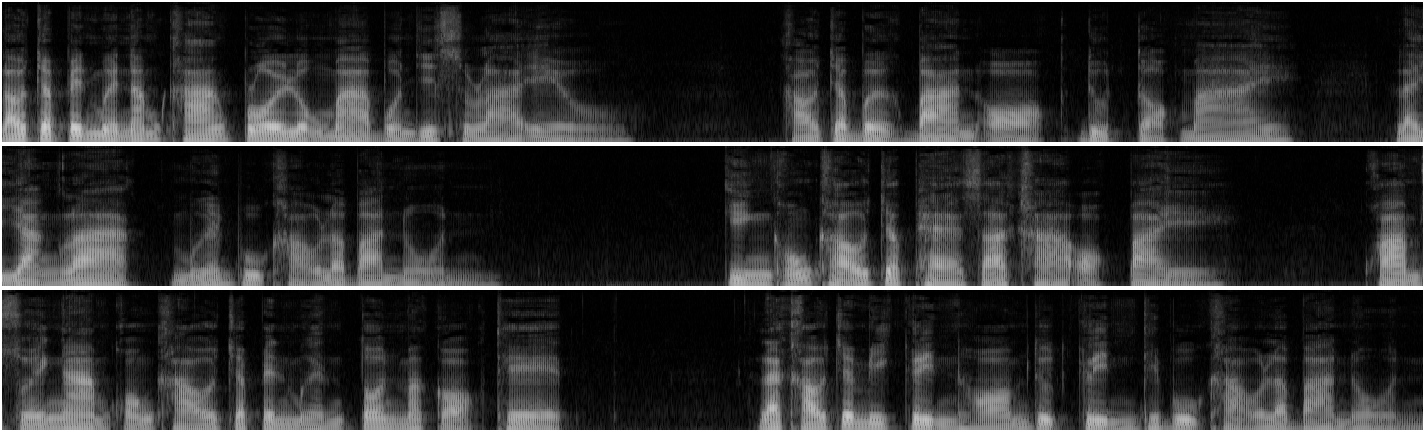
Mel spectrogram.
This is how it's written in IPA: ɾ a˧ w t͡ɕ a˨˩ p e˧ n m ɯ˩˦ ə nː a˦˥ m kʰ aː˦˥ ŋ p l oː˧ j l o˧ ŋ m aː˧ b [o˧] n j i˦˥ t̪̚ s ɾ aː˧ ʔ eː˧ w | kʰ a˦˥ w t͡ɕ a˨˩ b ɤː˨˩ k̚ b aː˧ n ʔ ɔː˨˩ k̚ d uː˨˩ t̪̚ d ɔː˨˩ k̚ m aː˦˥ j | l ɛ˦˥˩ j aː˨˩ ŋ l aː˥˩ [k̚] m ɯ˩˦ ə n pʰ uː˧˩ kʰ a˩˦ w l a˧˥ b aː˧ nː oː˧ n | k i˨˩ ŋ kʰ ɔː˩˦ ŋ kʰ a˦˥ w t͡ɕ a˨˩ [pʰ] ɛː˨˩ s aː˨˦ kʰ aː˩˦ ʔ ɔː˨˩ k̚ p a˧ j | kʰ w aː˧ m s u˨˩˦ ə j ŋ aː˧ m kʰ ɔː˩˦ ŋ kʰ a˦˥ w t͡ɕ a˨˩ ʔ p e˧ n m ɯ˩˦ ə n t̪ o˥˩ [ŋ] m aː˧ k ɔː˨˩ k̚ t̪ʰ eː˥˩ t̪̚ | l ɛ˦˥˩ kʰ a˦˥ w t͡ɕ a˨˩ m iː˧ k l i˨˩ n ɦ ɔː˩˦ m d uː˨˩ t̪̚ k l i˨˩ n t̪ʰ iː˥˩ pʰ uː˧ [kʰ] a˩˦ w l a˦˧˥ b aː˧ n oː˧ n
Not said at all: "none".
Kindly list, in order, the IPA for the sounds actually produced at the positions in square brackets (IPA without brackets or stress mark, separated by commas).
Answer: o˧, k̚, pʰ, n, kʰ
